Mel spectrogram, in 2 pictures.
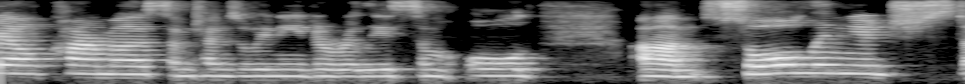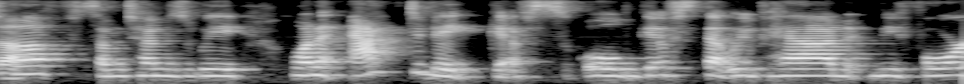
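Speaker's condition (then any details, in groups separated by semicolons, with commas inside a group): No condition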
